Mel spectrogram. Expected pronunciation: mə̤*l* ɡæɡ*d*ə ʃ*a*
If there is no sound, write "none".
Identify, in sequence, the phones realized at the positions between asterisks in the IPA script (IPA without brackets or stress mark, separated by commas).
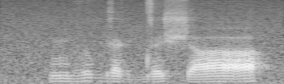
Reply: l, d, aː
